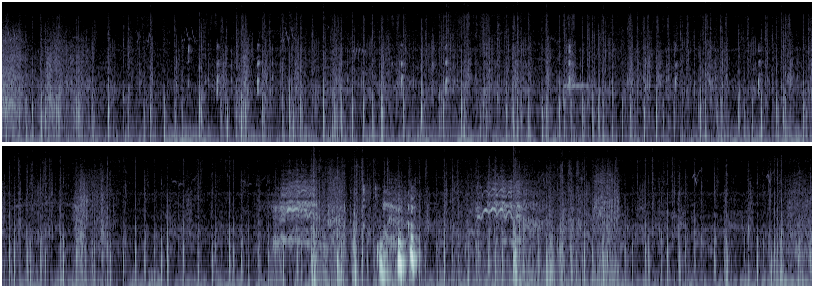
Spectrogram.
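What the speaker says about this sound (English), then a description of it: "let's see if you can still ride a horse" Steady clip-clop of horse hooves walking at an even pace in the video game Red Dead Redemption, with a horse neighing partway through, all fairly quiet and a little synthetic-sounding.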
